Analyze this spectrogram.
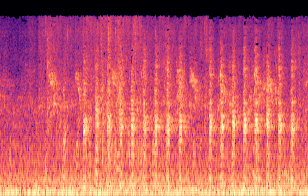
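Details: A chorus of duck quacks, harsh and nasal, coming roughly twice a second in an irregular string, with a low droning background throughout.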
